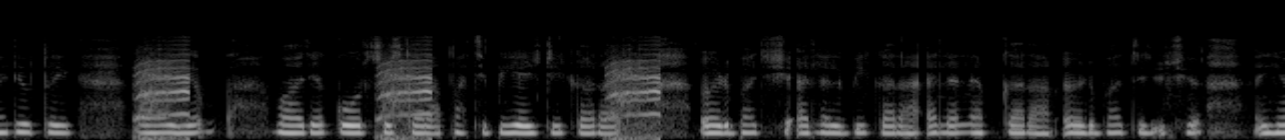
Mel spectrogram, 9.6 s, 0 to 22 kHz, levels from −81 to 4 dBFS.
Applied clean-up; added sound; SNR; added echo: none; Bird; 3 dB; none.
